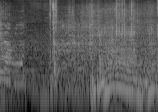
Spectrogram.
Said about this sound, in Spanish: ese auto tuvo muchos inconvenientes porque no funcionaba bien, era uno de los de producción y, les costaba un montón arrancarlo y, la escena donde el auto no arranca, que pasa varias veces.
